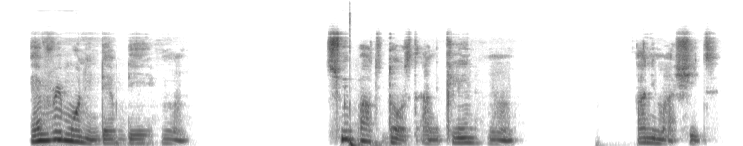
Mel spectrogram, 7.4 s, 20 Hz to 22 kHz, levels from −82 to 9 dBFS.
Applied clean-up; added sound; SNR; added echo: neural mask model DeepFilterNet 3.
